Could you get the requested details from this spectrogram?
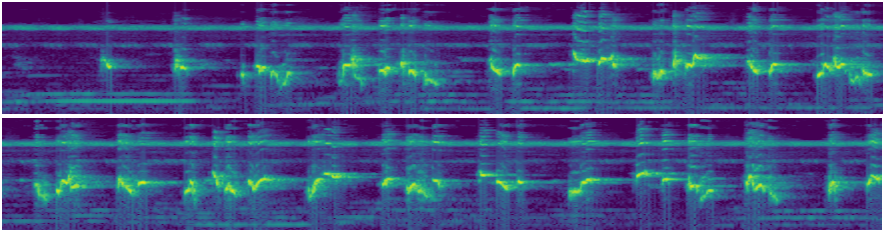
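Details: Yellow-vented bulbul delivering a long ropel song, rapid liquid chattering phrases of short slurred notes following one another for the whole stretch, over a thin steady high whine and faint low hums.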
